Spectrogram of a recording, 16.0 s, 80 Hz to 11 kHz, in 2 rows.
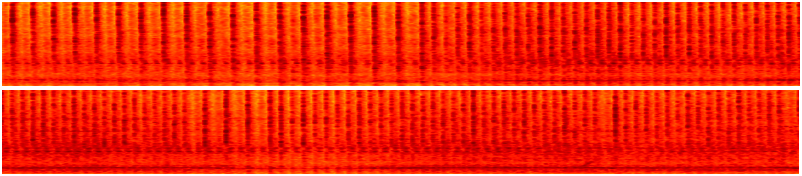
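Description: A Ransomes MG40 crawler tractor, started from cold, runs with a rapid, even engine beat that picks up and steadies, loud and close, with no voices heard.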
